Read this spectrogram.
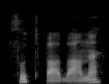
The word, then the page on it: fotballbane: Norwegian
